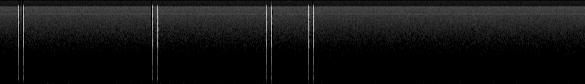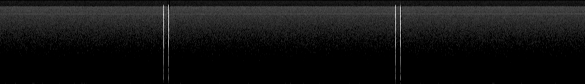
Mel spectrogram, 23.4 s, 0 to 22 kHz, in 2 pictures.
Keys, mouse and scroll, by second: 4.1 typing, 13.8-15.1 scroll down 1, 15.1 typing, 16.6 typing, 17.7 Return, 20.2 space.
